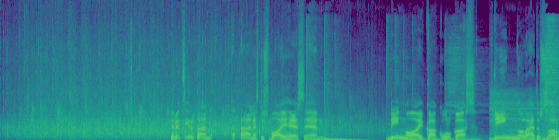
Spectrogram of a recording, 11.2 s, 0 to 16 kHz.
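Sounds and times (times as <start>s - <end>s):
applause: 0.0s - 8.2s
speech: 3.4s - 6.7s, 7.7s - 11.1s.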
